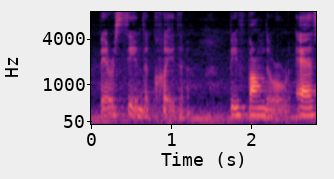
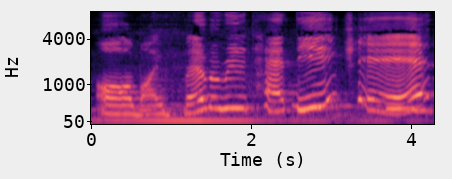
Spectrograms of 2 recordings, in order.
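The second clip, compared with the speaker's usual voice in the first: slow, stretched bear voice with a cry in it; mock booming bear, drawn out; lightly voiced hungry bear; 5 semitones higher, slower than usual. A narrator's reading. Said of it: "他用很低沉的声音这么说的".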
